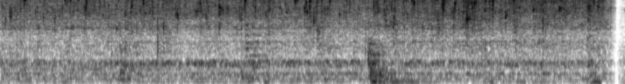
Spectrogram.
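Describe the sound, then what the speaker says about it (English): Chorizo sizzles in a splash of hot oil in a frying pan, a steady close crackle and hiss with a few stirring scrapes, ending abruptly. "Heat a splash of oil in a frying pan and then add your chorizo."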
